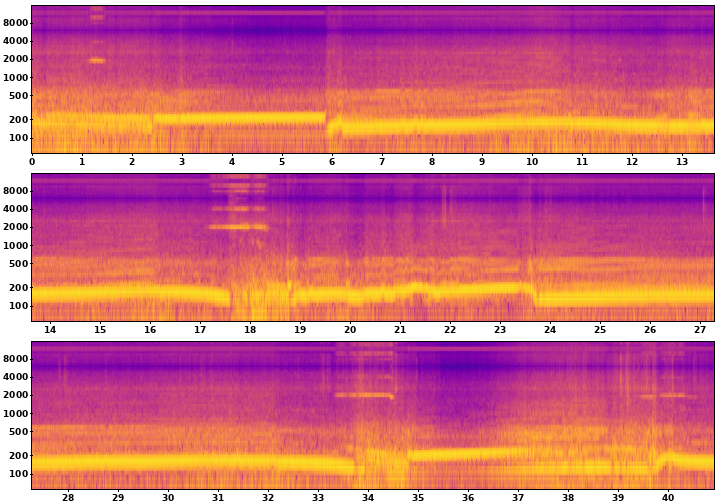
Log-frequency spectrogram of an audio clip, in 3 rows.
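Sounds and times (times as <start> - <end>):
race car engine: 0.0 - 40.9
short high electronic beep: 1.1 - 1.6, 17.1 - 18.4, 33.3 - 34.6.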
